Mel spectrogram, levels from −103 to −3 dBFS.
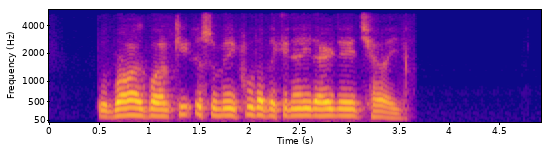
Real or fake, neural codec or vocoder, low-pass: fake; codec, 16 kHz, 0.8 kbps, ZipCodec; 5.4 kHz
